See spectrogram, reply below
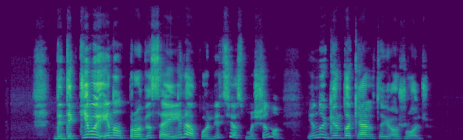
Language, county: Lithuanian, Vilnius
